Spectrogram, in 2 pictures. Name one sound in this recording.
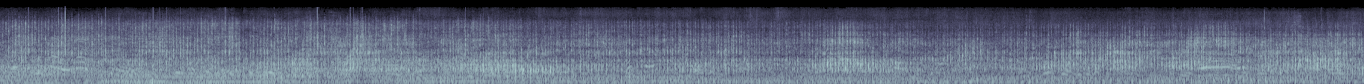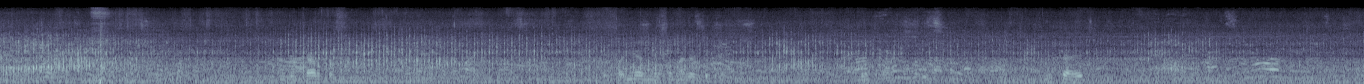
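A propeller engine drones overhead, rising and falling as a biplane loops and turns.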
